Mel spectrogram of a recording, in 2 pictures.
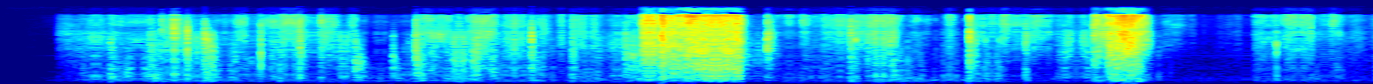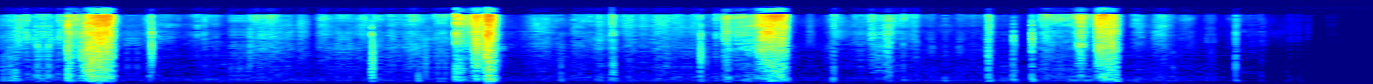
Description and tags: tearing paper
Tearing up a piece of paper
paper, rip, ripping, ripping-paper, tear, tearing, tearing-paper, tear-paper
